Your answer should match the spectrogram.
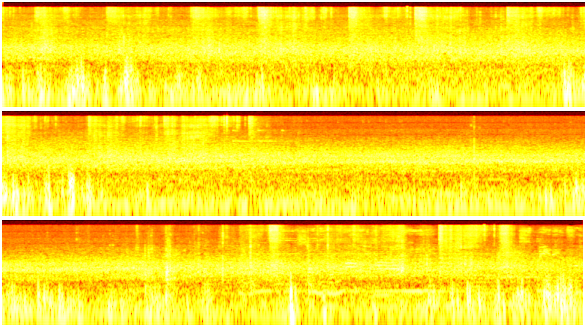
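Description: Footsteps crunching on loose gravel, irregular and uneven, with a single sharp click near the end as the car's door is opened.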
